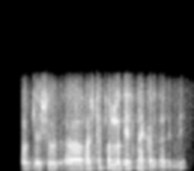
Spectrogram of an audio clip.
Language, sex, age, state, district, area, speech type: Telugu, male, 30-45, Andhra Pradesh, N T Rama Rao, rural, conversation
